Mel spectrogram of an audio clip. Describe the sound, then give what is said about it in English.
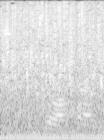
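Water leaking from an underground water pipe beneath a city street, heard as a faint, steady hissing rush over a low constant hum, with no distinct separate events. “That's the sound of one leak under Snyder Avenue in South Philadelphia,”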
